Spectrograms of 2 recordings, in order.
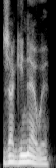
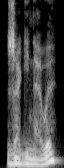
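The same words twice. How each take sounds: First: ZAGINĘŁY stated with a firm falling end; emphatic confirmation. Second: ZAGINĘŁY lifted into a rising question; questioning echo. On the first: Irritated father confirming the loss, „zaginęły” emphatic and falling. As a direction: confirm „zaginęły” with punch and a fall. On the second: Son checking the bad news, „Zaginęły” as rising question. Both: A narrator's reading.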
